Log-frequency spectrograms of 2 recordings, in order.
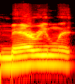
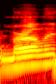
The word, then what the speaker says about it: Maryland: this way this is that's how the black people in Maryland say Maryland now if you come like were you dealing with the with the PC people or the others they'll actually pronounce it Maryland a Maryland but man we'd be like Merlin Merlin Merlin looks like whenever I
